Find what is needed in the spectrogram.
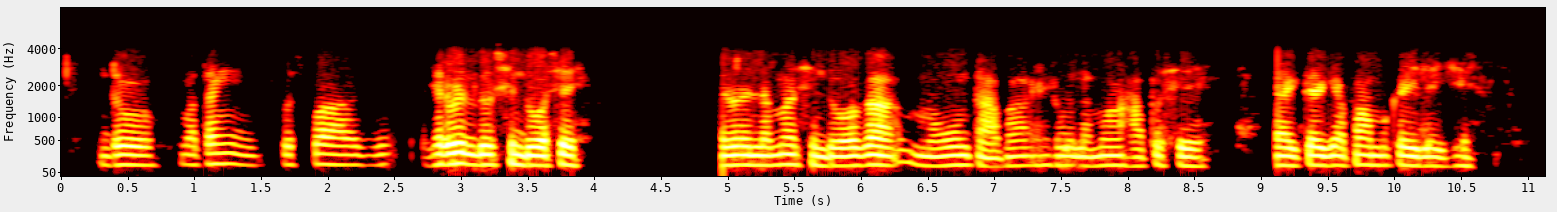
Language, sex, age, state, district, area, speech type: Manipuri, male, 30-45, Manipur, Churachandpur, rural, conversation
